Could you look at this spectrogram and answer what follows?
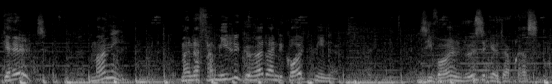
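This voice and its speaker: A man's voice: high-pitched, expressive, moderate pace, over loud music. A man with a German accent playing a grateful, flustered family man in a western game, effusive and earnest. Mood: anxious, grateful. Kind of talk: cinematic western game acting.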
